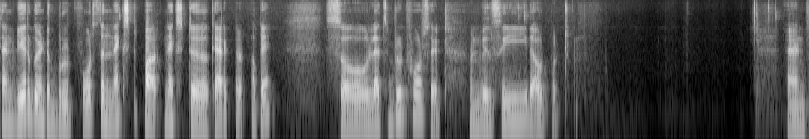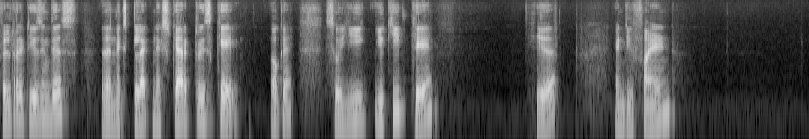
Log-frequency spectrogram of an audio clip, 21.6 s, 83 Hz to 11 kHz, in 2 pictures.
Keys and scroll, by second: 21.3 k.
